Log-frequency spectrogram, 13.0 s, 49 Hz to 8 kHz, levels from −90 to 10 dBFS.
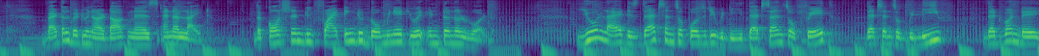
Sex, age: male, 20-39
